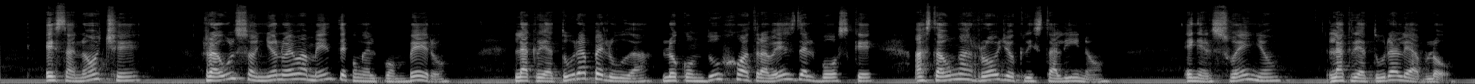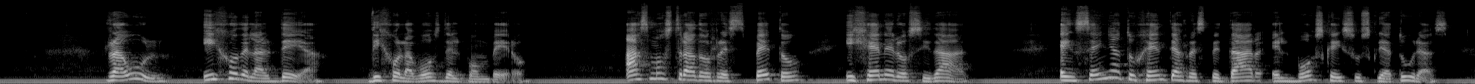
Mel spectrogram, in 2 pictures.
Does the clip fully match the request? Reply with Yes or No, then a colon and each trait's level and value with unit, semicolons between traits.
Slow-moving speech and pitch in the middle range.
Yes: slow, 110 wpm; medium, 160 Hz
